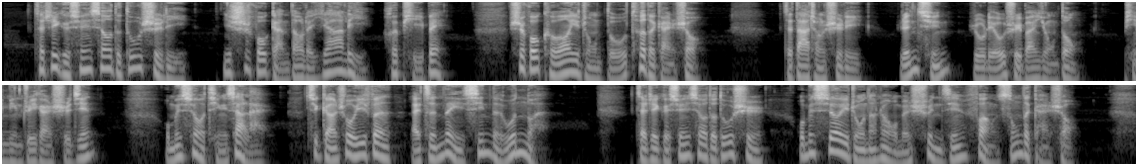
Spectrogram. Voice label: 温暖文案

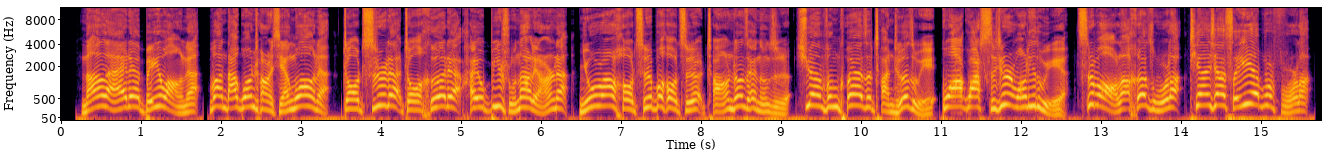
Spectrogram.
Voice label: 东北口音搞笑

